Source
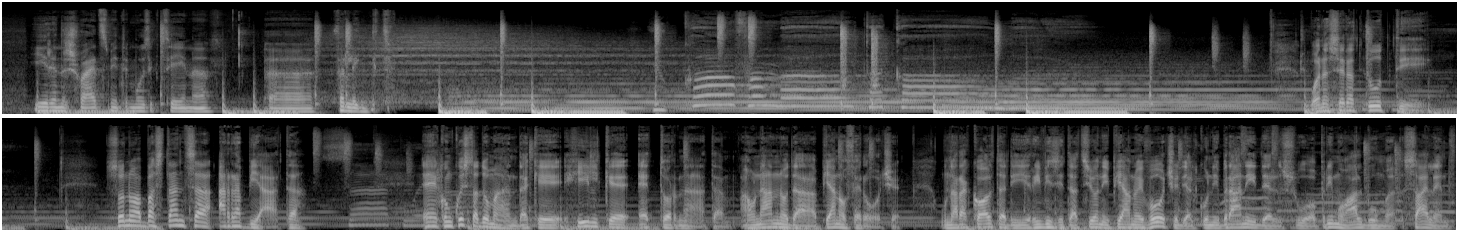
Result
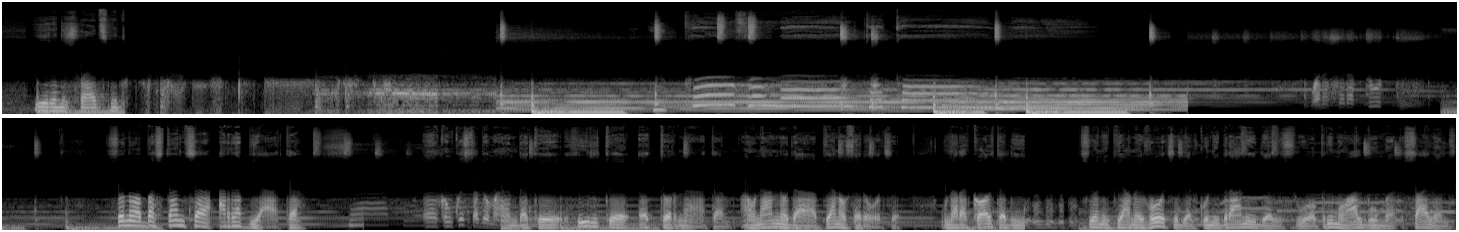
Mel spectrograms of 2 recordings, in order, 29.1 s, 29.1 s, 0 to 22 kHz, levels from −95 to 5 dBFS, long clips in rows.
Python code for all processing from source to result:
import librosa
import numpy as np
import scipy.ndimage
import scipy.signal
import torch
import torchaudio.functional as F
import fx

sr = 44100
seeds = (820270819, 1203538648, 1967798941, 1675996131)

y = fx.chain(x, sr, fx.highpass(hz=340.0, slope=6),
    fx.freq_invert(carrier_hz=3800),
    fx.env_flatten(amount_pct=70), at=(1.23, 4.95))
y = fx.chain(y, sr, fx.cvsd(bps=32000),
    fx.highpass(hz=820.0, slope=24), at=(11.86, 14.4))
y = fx.chain(y, sr, fx.highpass(hz=790.0, slope=12),
    fx.peak_eq(hz=7500.0, db=-2.5, octaves=0.2), at=(18.17, 19.55))
y = fx.chain(y, sr, fx.vowel_filter(vowel='u'),
    fx.transformer_sat(knee_hz=720.0), at=(24.78, 25.33))
y = scipy.signal.sosfilt(scipy.signal.cheby1(5, 1.0, [1100.0, 5900.0], 'bandstop', fs=sr, output='sos'), y)
y = fx.dynamic_eq(y, sr, hz=440.0, q=0.73, threshold_db=-42.0, ratio=4.0, max_db=6)
y = y * librosa.db_to_amplitude(-5.5)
